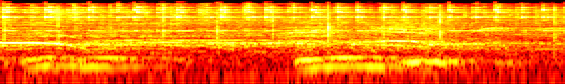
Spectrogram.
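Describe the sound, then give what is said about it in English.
A lively ballpark crowd at Bossy Phil, at a night baseball game with the Otters, keeps up a steady, loud roar of cheering with scattered sharp claps and shouts, while a man's voice talks over the noise. “Certainly like to hear themselves cheer at Bossy Phil, but I'm sure the Otters like to hear them cheer as well.”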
